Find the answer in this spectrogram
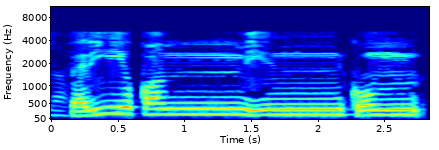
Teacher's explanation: الميم المشدده اقوى من النون المخفاه. · Term: صوت الغنى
